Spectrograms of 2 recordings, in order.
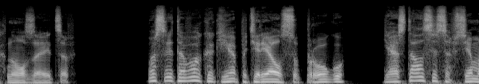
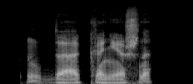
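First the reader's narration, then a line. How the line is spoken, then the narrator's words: Stunned mumble. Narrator (Russian): пробормотал несколько ошеломленный Максуд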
